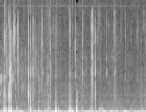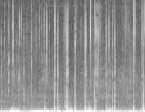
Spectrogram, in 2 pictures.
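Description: A small, palm-sized squishy stress ball with a soft rubber skin, filled with gel and glitter, is held close and squeezed over and over by the fingertips of one hand. It makes a dense run of soft, low, squelchy presses mixed with sharp crackly clicks, and the squishing grows louder and heavier in the second half.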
